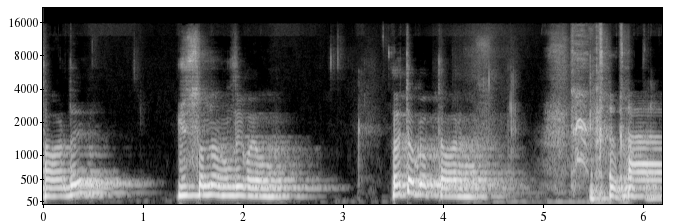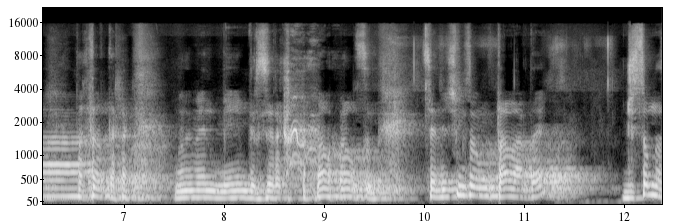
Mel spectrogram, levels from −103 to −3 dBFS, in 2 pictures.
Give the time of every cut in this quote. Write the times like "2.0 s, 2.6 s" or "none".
none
